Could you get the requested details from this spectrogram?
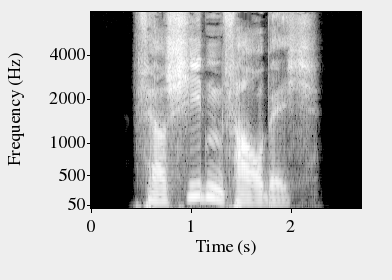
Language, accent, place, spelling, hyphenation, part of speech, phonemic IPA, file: German, Germany, Berlin, verschiedenfarbig, ver‧schie‧den‧far‧big, adjective, /fɛɐ̯.ˈʃiː.dn̩.ˌfaʁ.bɪç/, De-verschiedenfarbig.ogg
- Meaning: varicoloured, multicoloured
